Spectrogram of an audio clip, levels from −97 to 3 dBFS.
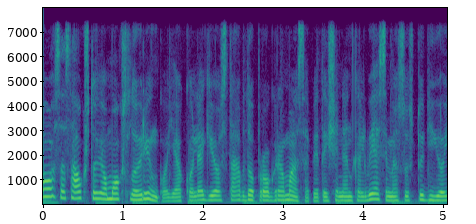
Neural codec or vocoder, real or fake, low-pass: none; real; 7.2 kHz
